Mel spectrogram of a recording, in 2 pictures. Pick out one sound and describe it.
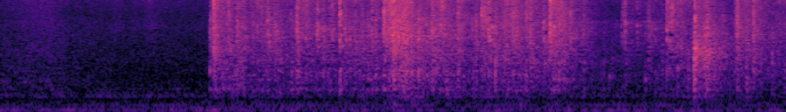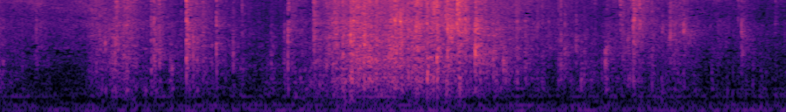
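A plastic bag crinkles loudly as hands squeeze it.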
